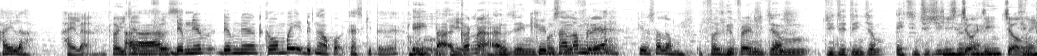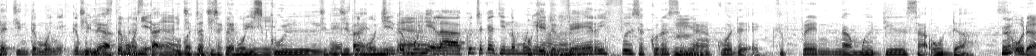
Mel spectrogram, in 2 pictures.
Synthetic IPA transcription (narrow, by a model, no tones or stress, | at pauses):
hajlah | hajla̰adəmnədiəmnəkawaŋbaɪʔ̚dəŋapaʔkaskit̪əaet̪a̰ʔkawna̰ʔajwɔsənfəssalamduakənsalamfəsɡəfɾɛnmat͡ʃamt͡ʃint̪ət͡ʃiɲt͡ʃamet͡ʃiɲt͡ʃɔt͡ʃiɲəiɲt͡ʃɔint̪at͡ʃint̪əmoɲəʔkabilaakuaʔt̪umat͡ʃamsɛənɾiskulnat͡ʃit̪əmoɲəʔlahakut͡ʃakat̪̚t͡ʃint̪amũoɲekedəvɛɾifəsakuɾasəjaŋakuadaʔɛ̰kəfɾɛnːãmə̃diəsa̰ʔoda̰ | saʔoda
